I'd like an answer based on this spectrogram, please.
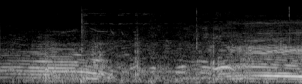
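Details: Cattle at a big Indian cow market: a low, wavering moo with rising and falling tones, overlapping with buyers and sellers haggling over age, weight and price in Bengali.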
